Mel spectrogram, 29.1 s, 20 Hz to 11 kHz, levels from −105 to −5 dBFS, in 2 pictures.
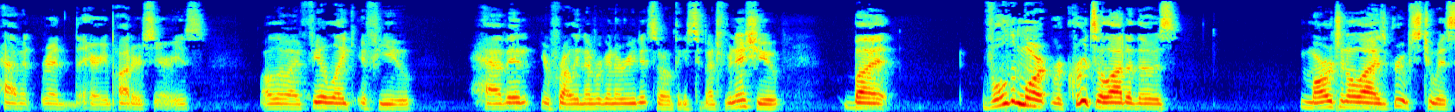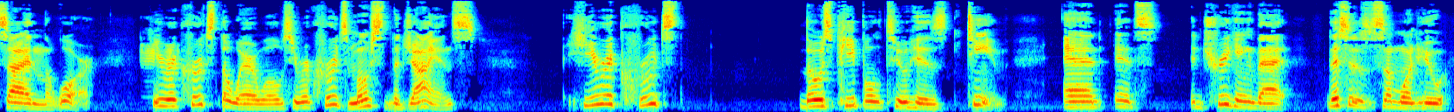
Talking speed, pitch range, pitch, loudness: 145 wpm, 140-195 Hz, 155 Hz, -25 LUFS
